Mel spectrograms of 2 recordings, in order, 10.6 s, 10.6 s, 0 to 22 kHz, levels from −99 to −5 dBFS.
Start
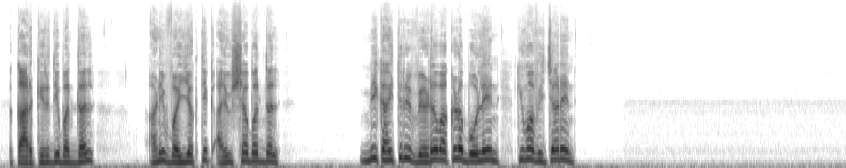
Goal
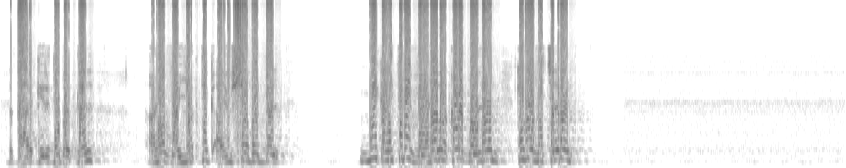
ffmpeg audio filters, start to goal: -filter_complex "[0:a]acompressor=threshold=-42dB:ratio=4,asoftclip=type=tanh:threshold=-33.5dB,asettb=1/sr,asplit=3[a][b][c];[a]atrim=end=2.954[d];[b]atrim=start=2.95:end=3.41,asetpts=PTS-STARTPTS,afade=t=in:d=0.004:c=qsin,afade=t=out:st=0.456:d=0.004:c=qsin,aecho=1:1:3.7:0.7,atrim=end_sample=20286[e];[c]atrim=start=3.406[f];[d][e]acrossfade=d=0.004:c1=hsin:c2=qsin[g];[g][f]acrossfade=d=0.004:c1=qsin:c2=hsin,afftfilt=real='re*between(b*sr/4096,160,7100)':imag='im*between(b*sr/4096,160,7100)':win_size=4096:overlap=0.75,aeval=exprs='(mod(79.4*val(0)+1,2)-1)/79.4':c=same,alimiter=level_in=18dB:limit=-24dB:level=0:latency=1:release=12,volume=-18dB,aemphasis=mode=production:type=riaa,asplit=2[h][i];[i]adelay=107,lowpass=f=2.5k:p=1,volume=-21dB,asplit=2[j][k];[k]adelay=107,lowpass=f=2.5k:p=1,volume=0.47,asplit=2[l][m];[m]adelay=107,lowpass=f=2.5k:p=1,volume=0.47[n];[j][l][n]amix=inputs=3:normalize=0[o];[h][o]amix=inputs=2:normalize=0,flanger=delay=3.2:depth=6.2:regen=-2:speed=1.6:shape=triangular"

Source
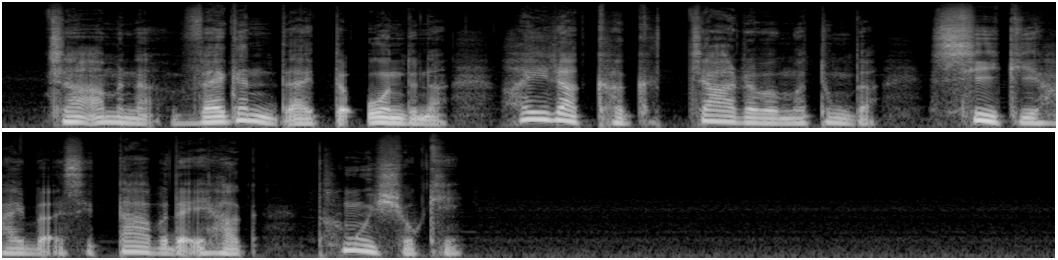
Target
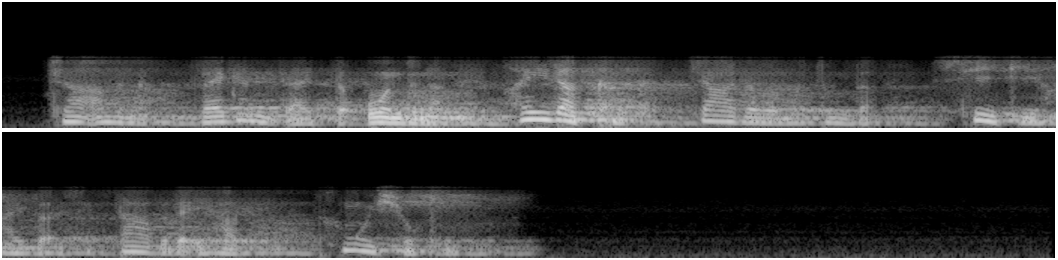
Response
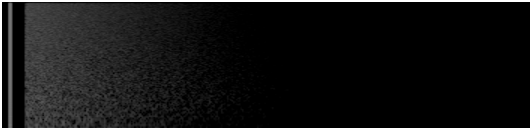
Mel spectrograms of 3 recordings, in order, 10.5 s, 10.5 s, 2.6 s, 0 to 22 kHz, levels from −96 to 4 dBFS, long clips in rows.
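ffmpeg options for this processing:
-filter_complex "[0:a]asettb=1/sr,asplit=3[a][b][c];[a]atrim=end=1.734[d];[b]atrim=start=1.73:end=3.07,asetpts=PTS-STARTPTS,afade=t=in:d=0.004:c=qsin,afade=t=out:st=1.336:d=0.004:c=qsin,acontrast=53[e];[c]atrim=start=3.066[f];[d][e]acrossfade=d=0.004:c1=hsin:c2=qsin[g];[g][f]acrossfade=d=0.004:c1=qsin:c2=hsin,aecho=1:1:21|43:0.15|0.15[h];[1:a]atrim=start_sample=2205,afade=t=out:st=0.36:d=0.01,atrim=end_sample=16317,asetrate=32634,aresample=44100[i];[h][i]afir=irnorm=-1:irlink=0,volume=-2dB" -ar 8000 -c:a nellymoser

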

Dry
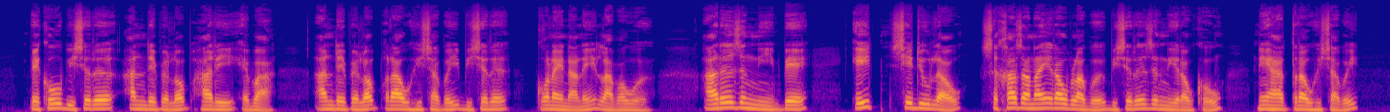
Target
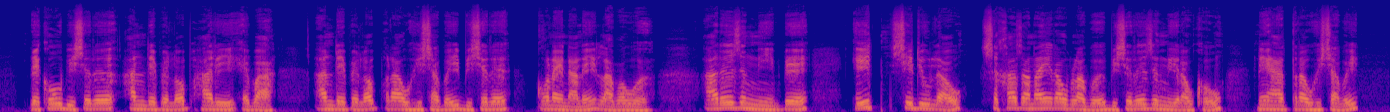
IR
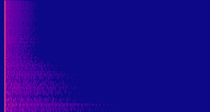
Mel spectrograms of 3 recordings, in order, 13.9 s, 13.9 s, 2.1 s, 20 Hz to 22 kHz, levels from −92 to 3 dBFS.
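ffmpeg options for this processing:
-filter_complex "[0:a]areverse,acompressor=threshold=-29dB:ratio=5,areverse,asplit=2[a][b];[b]asetrate=35002,aresample=44100,atempo=1.25992,volume=-4dB[c];[a][c]amix=inputs=2:normalize=0,volume=-1dB"

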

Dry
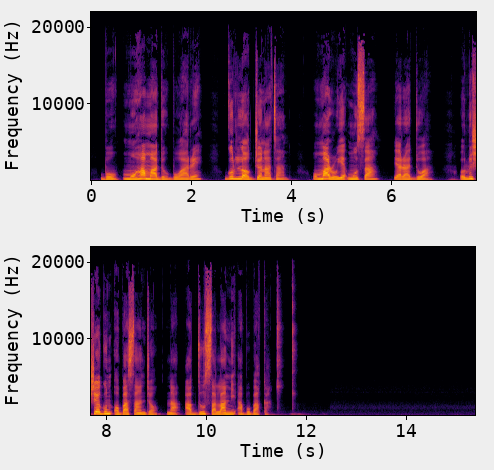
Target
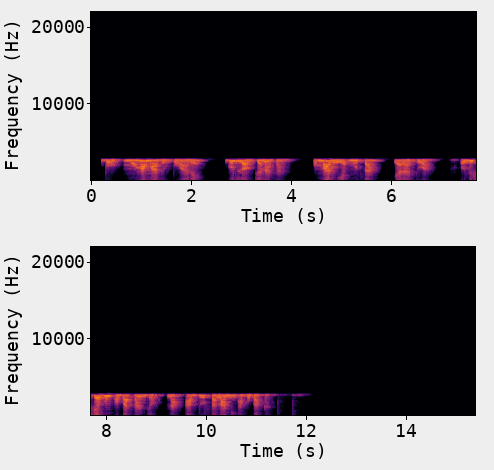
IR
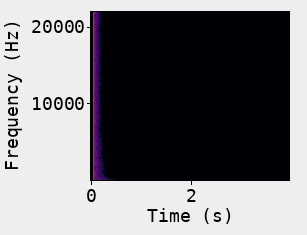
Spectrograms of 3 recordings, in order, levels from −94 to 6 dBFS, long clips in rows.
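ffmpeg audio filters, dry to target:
-filter_complex "[0:a]agate=range=-33dB:threshold=-50dB:ratio=3:detection=peak[a];[1:a]atrim=start_sample=2205,atrim=end_sample=6174[b];[a][b]afir=irnorm=-1:irlink=0,lowpass=f=2.4k:t=q:w=0.5098,lowpass=f=2.4k:t=q:w=0.6013,lowpass=f=2.4k:t=q:w=0.9,lowpass=f=2.4k:t=q:w=2.563,afreqshift=-2800,volume=-5.5dB"

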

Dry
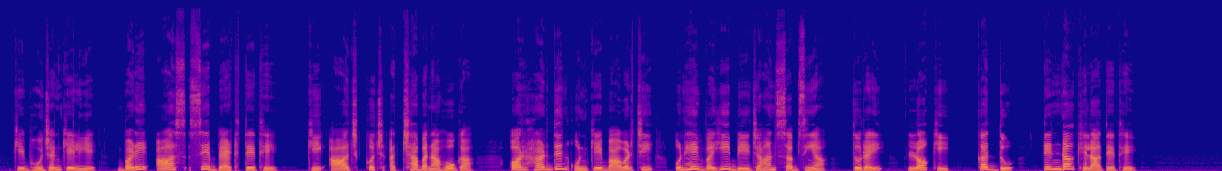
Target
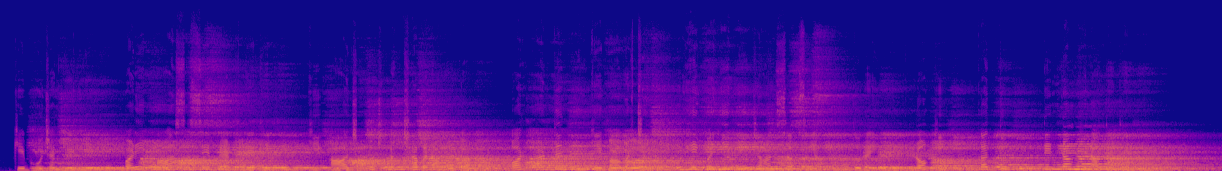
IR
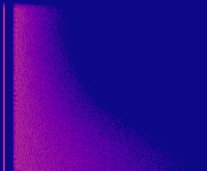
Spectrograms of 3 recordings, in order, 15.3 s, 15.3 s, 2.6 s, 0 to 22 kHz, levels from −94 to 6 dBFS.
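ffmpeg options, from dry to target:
-filter_complex "[0:a]asettb=1/sr,asplit=3[a][b][c];[a]atrim=end=7.164[d];[b]atrim=start=7.16:end=9.32,asetpts=PTS-STARTPTS,afade=t=in:d=0.004:c=qsin,afade=t=out:st=2.156:d=0.004:c=qsin,highshelf=f=5.4k:g=8.5[e];[c]atrim=start=9.316[f];[d][e]acrossfade=d=0.004:c1=hsin:c2=qsin[g];[g][f]acrossfade=d=0.004:c1=qsin:c2=hsin[h];[1:a]atrim=start_sample=2205,asetrate=38808,aresample=44100[i];[h][i]afir=irnorm=-1:irlink=0,volume=-4dB"

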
